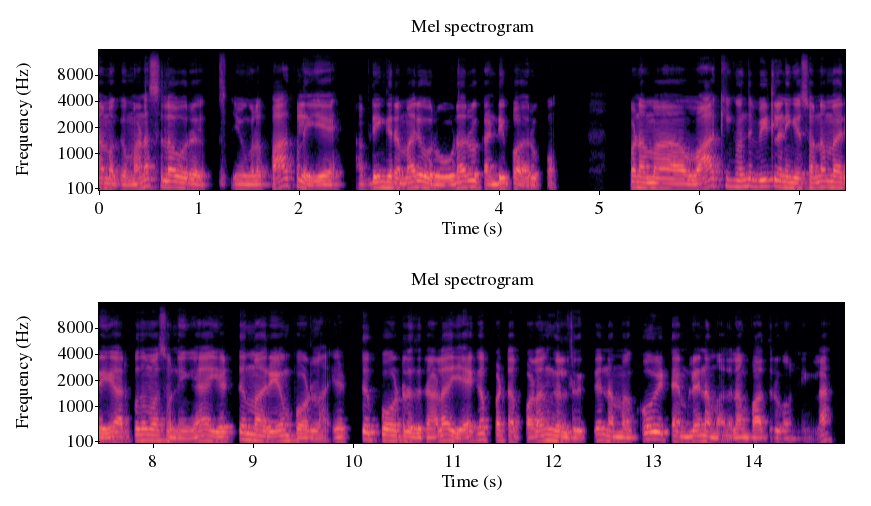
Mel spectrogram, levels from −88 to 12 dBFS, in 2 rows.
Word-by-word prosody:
நமக்கு 115 -3 -2
மனசுல 170 0 -1
ஒரு 120 -2 +1 0.4
இவங்கள 110 -1 +1 0.2
பார்க்கலயே 145 - +1 0.3
அப்டிங்குற 135 +5 +1
மாரி 140 +3 +3
ஒரு - - +3
உணர்வு 145 +7 +2
கண்டிப்பா 120 +4 +2
இருக்கும். 95 - -6 0.7
இப்ப 145 - -2
நம்ம 130 -1 +2 0.4
வாக்கிங் 175 +3 -2
வந்து 170 +2 -1
வீட்ல 165 0 +2
நீங்க 130 -2 +2
சொன்ன 135 +3 0
மாரி 130 -6 +3
அற்புதமா 140 +5 0
சொன்னீங்க. 100 -3 -1 0.3
8 120 +8 -4
மாரியும் 130 0 +1
போடலாம். 95 -3 -1
8 110 0 -4
போடுறதனால 120 -5 +1 0.3
ஏகப்பட்ட 155 -4 -3 0.2
பலன்கள் 130 +2 +1
இருக்கு. 195 -6 -2
நம்ம் 110 -3 0
கோவிட் 175 0 +3
டைம்லயே 120 +2 0
நம்ம் 105 - -1
அதெல்லாம் 110 0 -2
பார்த்துருக்கிறோம். 190 - -5
130 Hz, 140 wpm, -23 LUFS, 110-155 Hz, 0.7 s, மாரி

